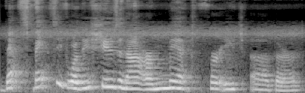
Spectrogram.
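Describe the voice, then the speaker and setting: A woman's voice: a little high, animated, a little slow, warm tone, reverberant, poor audio. A woman with a Southern US accent reading the lines of a dramatic little girl who loves fancy things, gushing and stretching out her emphasis. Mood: pleading.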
